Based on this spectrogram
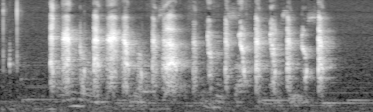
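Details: A pet cockatiel beatboxes with head bobs, giving a rapid, roughly evenly spaced run of sharp, percussive clicks and chirps.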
